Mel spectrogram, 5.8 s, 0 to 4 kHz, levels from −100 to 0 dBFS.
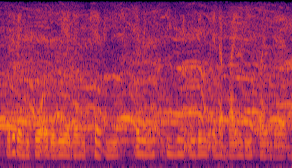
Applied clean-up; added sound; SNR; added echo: none; Crowd; -1 dB; none.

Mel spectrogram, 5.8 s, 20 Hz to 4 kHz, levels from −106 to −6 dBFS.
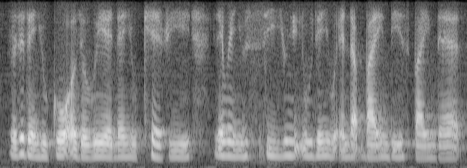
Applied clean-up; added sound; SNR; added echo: none; none; none; none.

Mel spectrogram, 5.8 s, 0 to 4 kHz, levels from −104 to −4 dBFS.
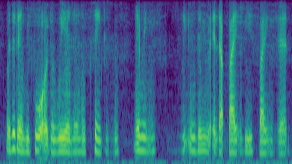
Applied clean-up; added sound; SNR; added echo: neural separator model SepFormer WHAM!.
